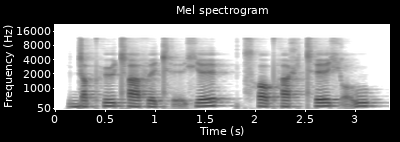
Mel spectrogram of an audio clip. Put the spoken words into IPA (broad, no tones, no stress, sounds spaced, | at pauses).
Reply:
ɟ a pʰ ʉ cʰ a f e cʰ ḛ ç e | t͡sʰ ɔ pʰ a x cʰ e ç ɔ̰ w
